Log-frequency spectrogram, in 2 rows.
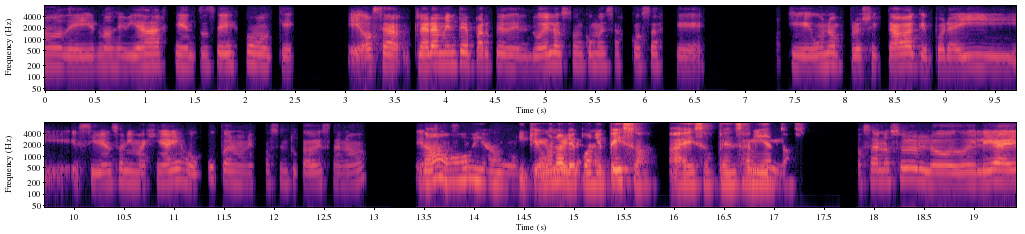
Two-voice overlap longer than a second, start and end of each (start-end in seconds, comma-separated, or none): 13.4-15.1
